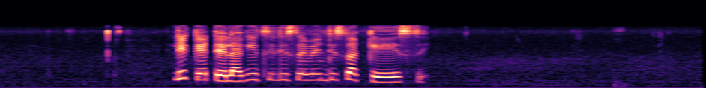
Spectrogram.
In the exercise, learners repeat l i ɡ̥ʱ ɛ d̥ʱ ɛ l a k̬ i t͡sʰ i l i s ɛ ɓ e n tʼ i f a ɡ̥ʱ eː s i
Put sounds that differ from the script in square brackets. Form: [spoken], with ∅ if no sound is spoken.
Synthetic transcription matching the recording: l i ɡ̥ʱ ɛ d̥ʱ ɛ l a k̬ i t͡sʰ i l i s ɛ ɓ e n tʼ i [s] a ɡ̥ʱ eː s i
